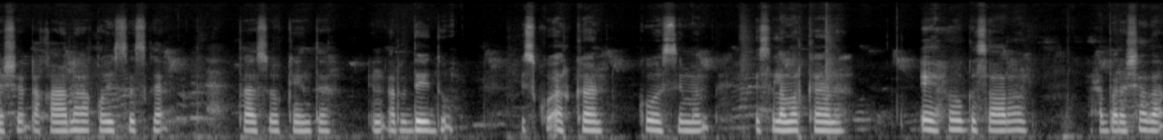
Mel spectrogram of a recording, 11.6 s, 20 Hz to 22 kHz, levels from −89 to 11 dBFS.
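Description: No audible faults are present in this speech recording; nothing in it calls for comment.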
